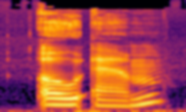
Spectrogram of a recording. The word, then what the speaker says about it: Om: Because if you're going to see it spelled O-M a lot, it's actually composed of three sounds, four sounds if you count silence. Okay? So it is pronounced A-U-M. So om, which are three distinctive sounds.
